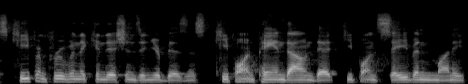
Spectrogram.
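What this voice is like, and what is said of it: South Louisiana accent. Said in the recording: “I'm from South Louisiana. I got a funny accent.”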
